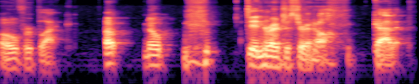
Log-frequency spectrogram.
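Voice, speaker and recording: A man acting as narrator at a table read, deliberately announcing screenplay text and dropping into casual asides. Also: lowish voice, slightly rough. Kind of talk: reading screenplay directions aloud, with casual asides.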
